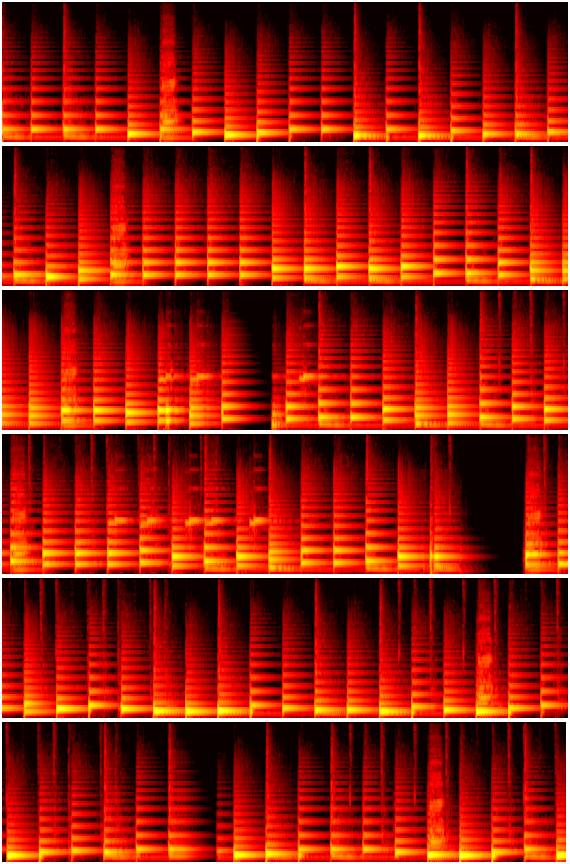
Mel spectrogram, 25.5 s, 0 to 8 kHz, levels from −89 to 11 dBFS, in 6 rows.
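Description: From 9.70 to 10.03 s the sound turns choppy and robotic: repeated packet loss. Four short holes, the longest 20 ms and about 80 ms in total, were patched by repeating the last sound, so about 22% of that span is synthetic. On a spectrogram this shows as small, flat, copied slices breaking up the texture. The waveform has short stretches of repeating cycles where the natural variation stops.

Right after that, from 10.19 to 10.53 s, the sound becomes a smeared, sustained buzz for about a third of a second and then cuts back to live audio without ever going fully silent. The likely cause is a long network dropout, with the receiver stretching the last fragment across the gap. On a spectrogram the partials run as smooth horizontal lines with no onsets. In the waveform the envelope levels out and slowly shrinks.

At 15.87–15.91 s and again at 15.95–15.99 s there are two brief smears, each 20 ms. 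These are short concealed packet loss, where a missing packet was filled by extending the preceding sound and then blended back. Each one heard alone is a brief smear or wobble. On a spectrogram each appears as a thin vertical seam where the fine detail is blurred.

From 16.17 to 16.66 s a longer gap of about half a second is filled first by a fading continuation of the previous sound. Its last 0.22 s is true silence, most likely a long network dropout. The spectrogram shows stretched partials dimming into an empty column, and the waveform flatlines before the sound returns with that section missing.

From 22.54 to 22.89 s about 0.3 s is again bridged by a drawn-out buzz with no silence, most likely another long network dropout. The audio resumes a few milliseconds late, about 8 ms. It looks like the same smooth horizontal smear on the spectrogram.

Throughout, nothing appears above 8 kHz, a ceiling that fits a wideband call codec such as G.722.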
